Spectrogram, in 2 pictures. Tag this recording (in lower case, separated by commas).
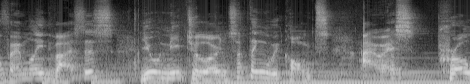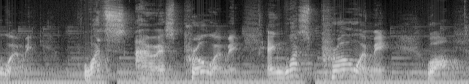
speech, music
